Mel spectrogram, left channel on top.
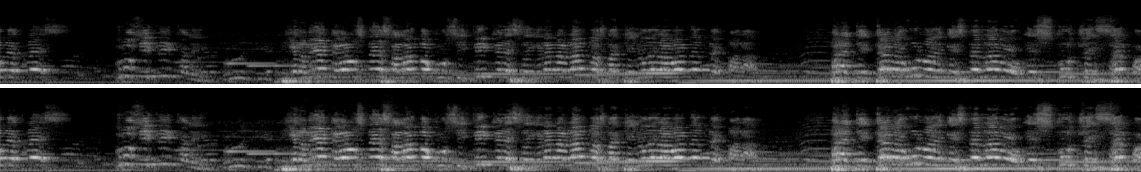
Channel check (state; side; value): quieter; left; 5.3 dB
